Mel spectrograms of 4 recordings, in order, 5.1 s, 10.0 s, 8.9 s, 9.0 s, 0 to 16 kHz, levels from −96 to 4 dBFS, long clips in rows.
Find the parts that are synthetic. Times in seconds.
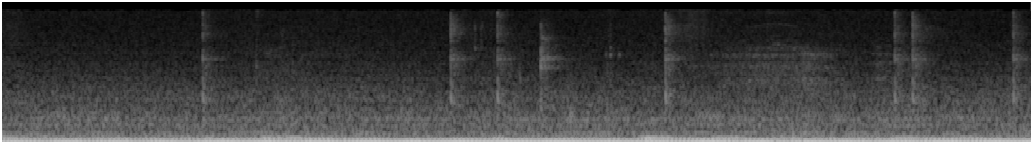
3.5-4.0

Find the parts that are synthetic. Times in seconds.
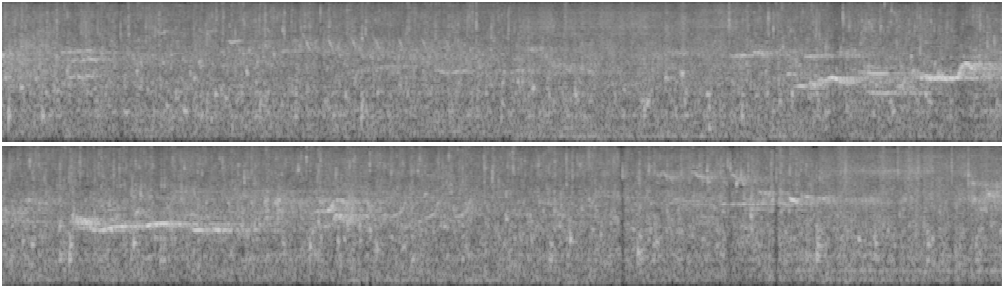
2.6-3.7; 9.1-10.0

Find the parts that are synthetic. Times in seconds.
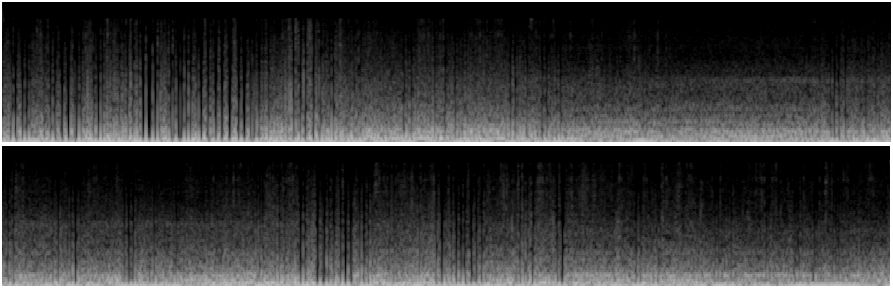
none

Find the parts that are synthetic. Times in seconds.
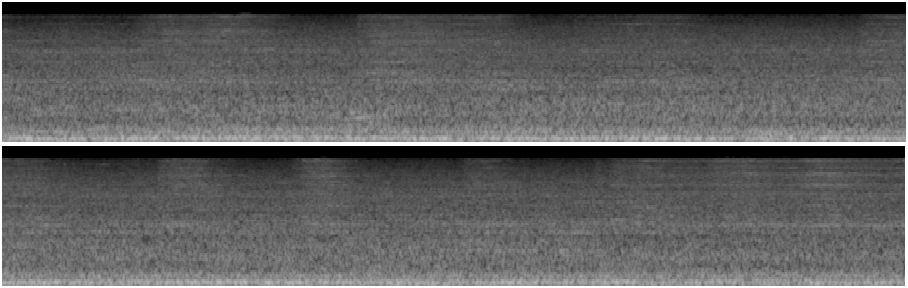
0.0-0.8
